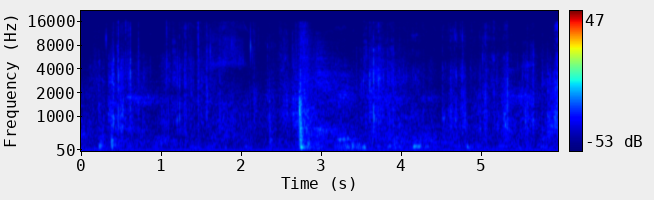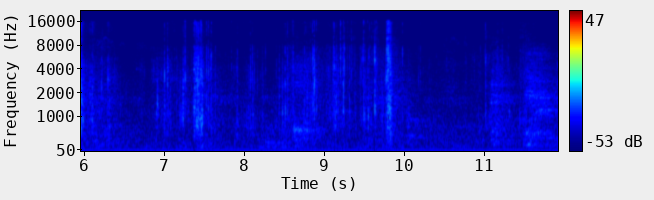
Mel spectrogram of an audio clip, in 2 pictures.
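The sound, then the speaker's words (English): Paper crinkling and rustling steadily for several seconds as a gift wrapped in Marks and Spencer wrapping paper is opened, with a few sharper tearing rips along the way. “It's Marks and Spencer's paper, this. It's really good quality.”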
